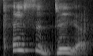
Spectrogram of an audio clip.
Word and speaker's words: quesadilla: God it's not my you don't even say it right it's quesadilla not cadas listen quesadilla you snorting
